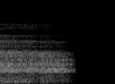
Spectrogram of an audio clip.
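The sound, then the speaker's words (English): A single deep exhale during a guided breathing exercise: a breathy sigh lasting under a second that cuts off abruptly into silence. “take a deep breath in through your nose and exhale.”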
